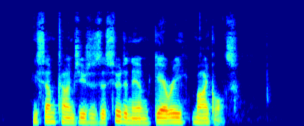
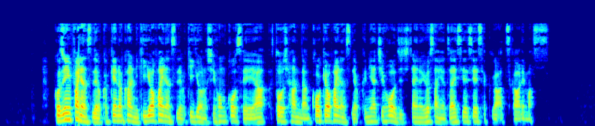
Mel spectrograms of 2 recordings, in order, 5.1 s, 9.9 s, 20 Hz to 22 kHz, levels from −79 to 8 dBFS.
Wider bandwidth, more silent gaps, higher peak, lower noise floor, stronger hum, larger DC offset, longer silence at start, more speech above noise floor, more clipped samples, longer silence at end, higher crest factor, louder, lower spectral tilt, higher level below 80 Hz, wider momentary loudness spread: first, 15.5 kHz vs 11.5 kHz; neither; about the same, -2 dBFS vs 0 dBFS; first, -80 dBFS vs -76 dBFS; neither; neither; second, 0.55 s vs 0.7 s; first, 61 dB vs 54 dB; neither; first, 1.15 s vs 0.8 s; about the same, 18 dB vs 22 dB; about the same, -20 LUFS vs -22 LUFS; first, -6 dB/octave vs -4 dB/octave; about the same, -58 dBFS vs -60 dBFS; first, 15 LU vs 10 LU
